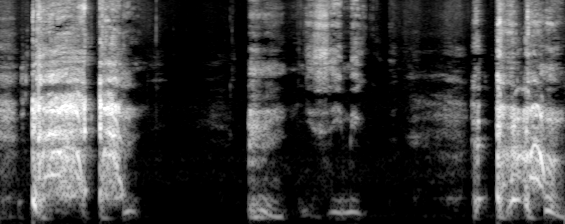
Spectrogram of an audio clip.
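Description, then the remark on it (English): A person coughs several times in short, harsh bursts, with brief pauses between the coughs and a throaty clearing sound mixed in. “You see me coughing.”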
